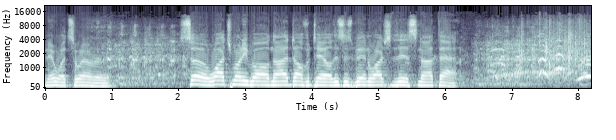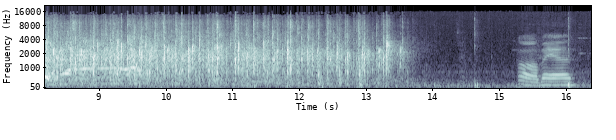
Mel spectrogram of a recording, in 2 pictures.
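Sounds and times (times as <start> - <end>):
speech: 0.0 - 1.3, 2.0 - 6.3
laughter: 0.6 - 2.5, 5.4 - 13.3
applause: 7.0 - 13.8.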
